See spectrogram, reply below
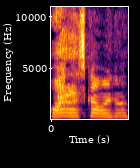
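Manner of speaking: mock very high, frantic, panicked yelling outburst. Retelling a mom who finally answered the phone: imitating mom losing her mind. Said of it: "losing her mind".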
